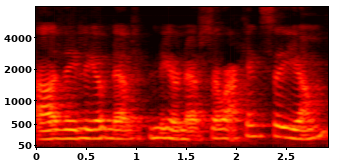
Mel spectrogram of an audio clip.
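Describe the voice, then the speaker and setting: Over noticeable background noise and audible room echo, a woman speaks at a fairly slow pace. Her medium pitch follows fairly even intonation. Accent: Virginia. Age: 80s+. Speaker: widow sharing life story. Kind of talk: interview. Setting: home. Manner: halting.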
